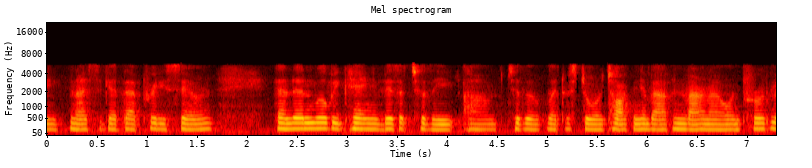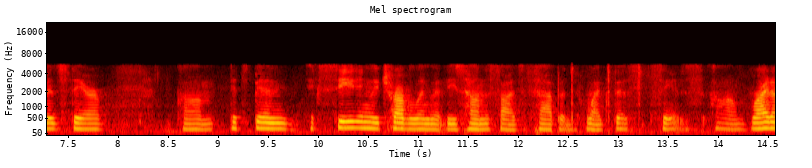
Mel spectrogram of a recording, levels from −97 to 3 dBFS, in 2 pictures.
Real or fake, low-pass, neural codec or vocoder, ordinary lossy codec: fake; 5.4 kHz; codec, 24 kHz, 0.9 kbps, WavTokenizer, small release; AAC, 24 kbps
